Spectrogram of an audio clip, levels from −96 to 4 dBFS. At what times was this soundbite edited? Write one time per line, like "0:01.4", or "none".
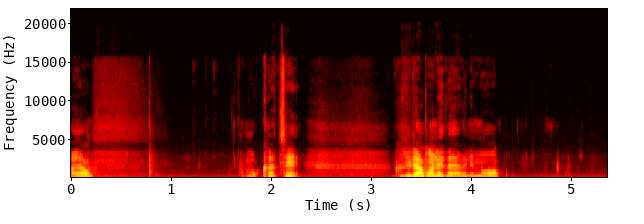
none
